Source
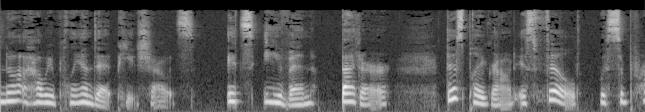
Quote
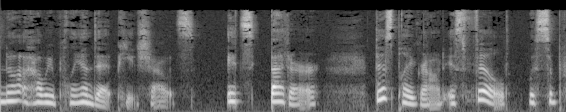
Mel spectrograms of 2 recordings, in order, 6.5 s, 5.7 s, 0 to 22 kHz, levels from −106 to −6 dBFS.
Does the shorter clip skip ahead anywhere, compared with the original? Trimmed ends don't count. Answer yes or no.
yes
